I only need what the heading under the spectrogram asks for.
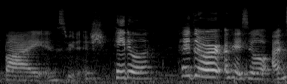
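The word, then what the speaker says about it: hej då: like how do you say bye in Swedish hey Dora hey Dora okay so I'm this is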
